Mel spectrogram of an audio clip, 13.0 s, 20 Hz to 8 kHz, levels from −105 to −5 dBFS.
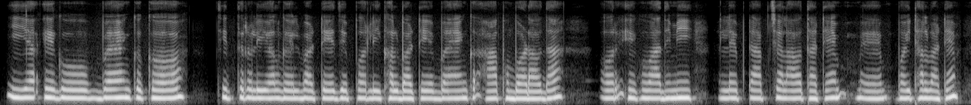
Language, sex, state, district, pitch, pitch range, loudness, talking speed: Bhojpuri, female, Uttar Pradesh, Deoria, 220 Hz, 215-230 Hz, -23 LUFS, 105 wpm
